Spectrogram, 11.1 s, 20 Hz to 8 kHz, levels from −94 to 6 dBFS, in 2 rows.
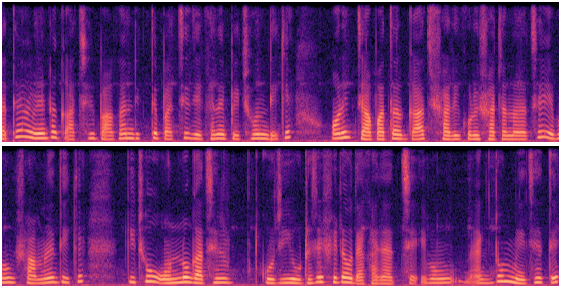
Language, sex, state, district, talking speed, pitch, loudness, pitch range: Bengali, female, West Bengal, Jalpaiguri, 160 wpm, 240 Hz, -18 LUFS, 215-265 Hz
